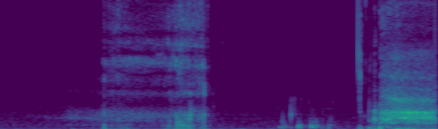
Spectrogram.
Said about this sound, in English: I'm going to have a sip of tea.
